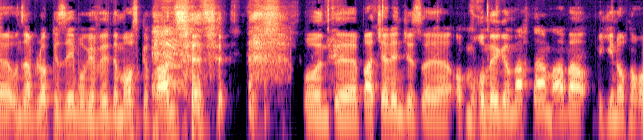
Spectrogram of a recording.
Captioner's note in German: gelächter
